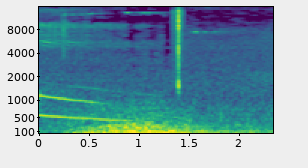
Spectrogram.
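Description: A wordless, meow-like vocal sound effect: one long note that rises briefly, then slowly slides down and fades about a second in. A low rumble swells beneath it, and there is a sharp click near the end.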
